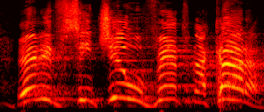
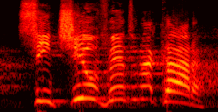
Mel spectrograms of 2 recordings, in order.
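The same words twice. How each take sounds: First: Said in the usual way. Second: Shouted answer. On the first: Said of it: "pergunta e resposta com a igreja". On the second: Shown as a demonstration. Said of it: "resposta enfática".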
